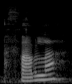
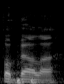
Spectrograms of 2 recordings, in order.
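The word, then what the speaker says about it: Fabela: Our next public speaker is David Fabla, also representing UFLAC. It's pronounced Fabella.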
